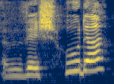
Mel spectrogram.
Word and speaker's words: Vishuddha: The throat chakra is pronounced vishuddha.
